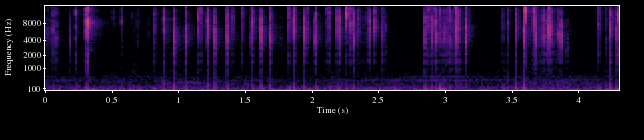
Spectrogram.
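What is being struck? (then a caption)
Small glass perfume bottle. A small glass perfume bottle with a green cap is held in the fingers while long nails tap and scratch the glass. A rapid stream of short, bright clicks and scratchy taps runs throughout, with a few sharper, louder taps and brief dense bursts of scratching.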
